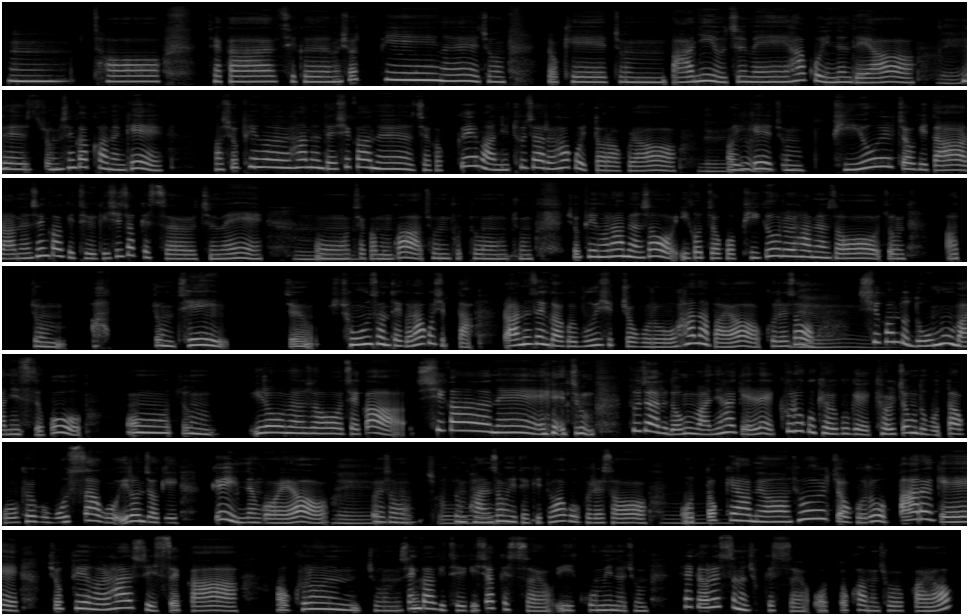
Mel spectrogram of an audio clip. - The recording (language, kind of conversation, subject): Korean, advice, 쇼핑 스트레스를 줄이면서 효율적으로 물건을 사려면 어떻게 해야 하나요?
- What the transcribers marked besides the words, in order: laugh; laughing while speaking: "좀"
